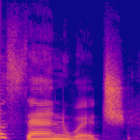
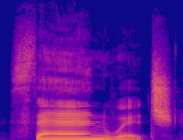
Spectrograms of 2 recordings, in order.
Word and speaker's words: sandwich: 요 중간에 D 발음 삭제됩니다. 이거 왜 그러냐면 NDW 이렇게 자음이 3개가 뭉쳐있을 때 중간에 낀 D나 T 소리들이 많이 삭제가 돼요. 그래서 편하게 발음하려고 sandwich, sandwich 라고 표현해 주시면 돼요.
